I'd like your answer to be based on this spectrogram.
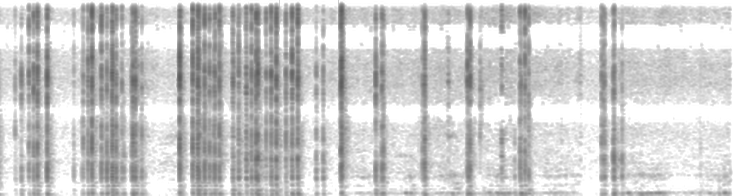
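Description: Long nails tap and scratch the glossy paper dust jacket of the hardcover novel "Graceling" as it rests on a carpet. Quick, dry clicking taps come in irregular bursts, mixed with a soft, bright scratching rustle. Each tap dies away almost instantly.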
